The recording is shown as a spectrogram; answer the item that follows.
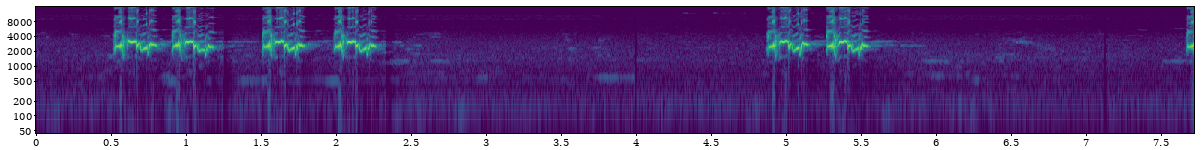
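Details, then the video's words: Female sooty-headed bulbul calling to attract males, a lure sound: a rapid series of four chattering chirps, a long quiet pause, then a pair of similar chirps and the start of another. "suara pikat burung kutilang betina,TOP bangat memanggil pejantan"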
